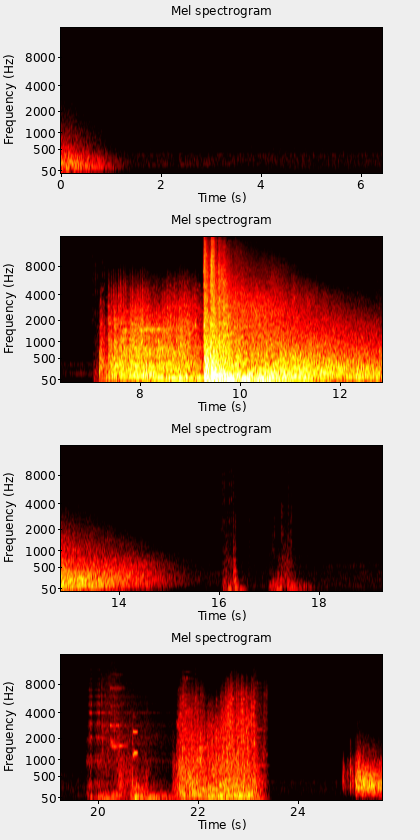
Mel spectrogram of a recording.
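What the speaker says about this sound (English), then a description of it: "Fire on the enemy warship." Heavy warship gun salvos in World of Warships, a cruiser Zao in play: a loud booming blast with a long rumbling decay, followed by a few fainter shots and distant firing later on, no talk.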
